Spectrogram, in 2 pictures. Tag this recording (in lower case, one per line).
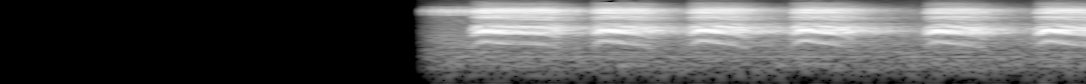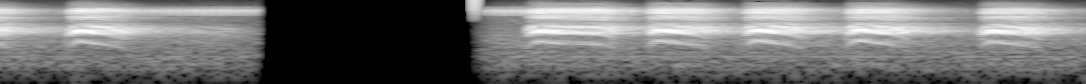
crow cawing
